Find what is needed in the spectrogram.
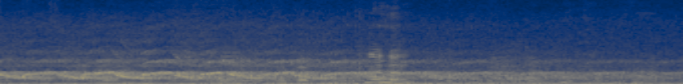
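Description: Emergency vehicle siren in yelp mode, a fast repeating swooping wail about three cycles a second, that stops about two and a half seconds in, over a low steady rumble.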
